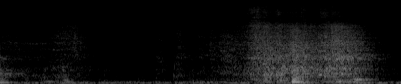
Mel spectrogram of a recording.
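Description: Water running as soapy water is set up: a rushing hiss that swells about two and a half seconds in and stops shortly before the end, after a stretch of faint handling noise.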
